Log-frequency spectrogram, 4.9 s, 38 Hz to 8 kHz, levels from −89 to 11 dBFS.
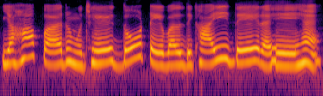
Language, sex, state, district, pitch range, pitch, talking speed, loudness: Hindi, female, Madhya Pradesh, Katni, 220-265 Hz, 245 Hz, 110 wpm, -11 LUFS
